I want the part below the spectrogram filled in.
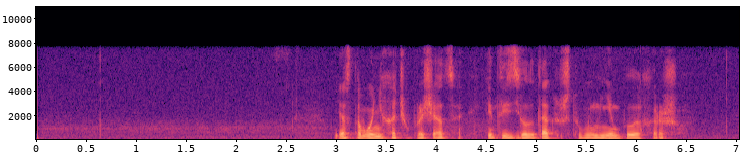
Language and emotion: Russian, neutral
